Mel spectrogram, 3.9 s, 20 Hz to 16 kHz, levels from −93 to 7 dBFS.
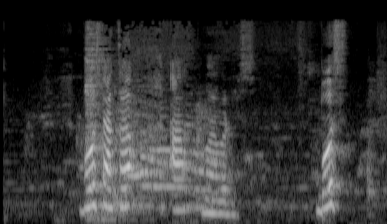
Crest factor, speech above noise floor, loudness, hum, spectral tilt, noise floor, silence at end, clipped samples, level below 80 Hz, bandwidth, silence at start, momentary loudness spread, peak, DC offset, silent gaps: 20 dB; 34 dB; -25 LUFS; none; -3.5 dB/octave; -59 dBFS; 0.15 s; under 0.1%; -70 dBFS; 11.5 kHz; 0.8 s; 19 LU; -8 dBFS; under 0.1%; none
